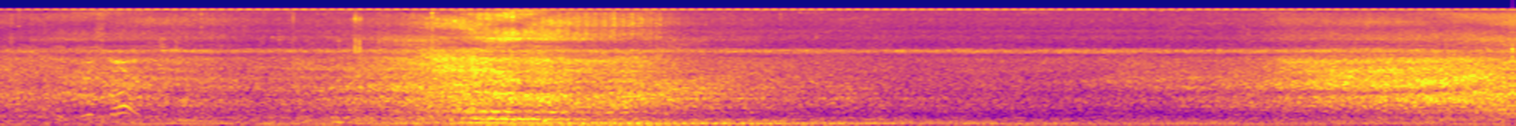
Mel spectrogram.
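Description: Road traffic going past: a vehicle swells and passes about four seconds in, and another approaches near the end, over a steady low engine hum.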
